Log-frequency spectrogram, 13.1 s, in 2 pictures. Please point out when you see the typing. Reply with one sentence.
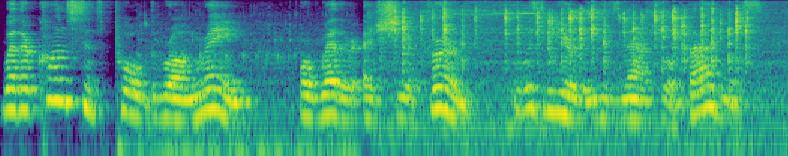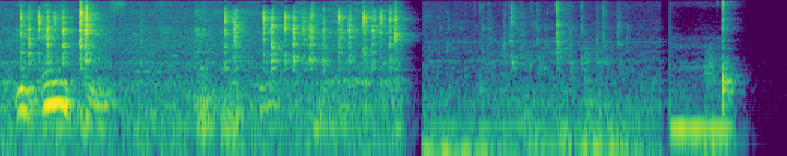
You can hear the typing from 3.0 to 12.7 s.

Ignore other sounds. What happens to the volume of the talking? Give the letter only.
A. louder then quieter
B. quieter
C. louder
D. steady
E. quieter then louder
D.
